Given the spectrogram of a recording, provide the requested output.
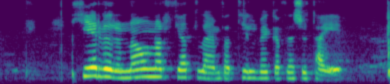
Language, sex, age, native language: Icelandic, female, 13, Icelandic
